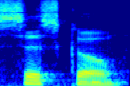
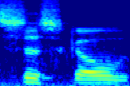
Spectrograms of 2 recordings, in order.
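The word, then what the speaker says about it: Sysco: Cisco, just to be clear, this is Cisco, the network equipment company, not Cisco, the food services company, which is spelled differently, although pronounced the same.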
